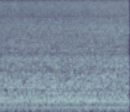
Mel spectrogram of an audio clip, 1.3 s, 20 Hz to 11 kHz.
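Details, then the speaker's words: 2014 GMC Sierra with the engine off and the radiator fans still running, a steady whooshing roar with a low hum. Stated cause is a faulty coolant temperature sensor and a bad thermostat, both replaced as the fix: cooling fans running with engine off. "this is a 2014 GMC Sierra the engine is off but the radiator fans are still running so apparently this is a pretty common issue with these trucks"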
